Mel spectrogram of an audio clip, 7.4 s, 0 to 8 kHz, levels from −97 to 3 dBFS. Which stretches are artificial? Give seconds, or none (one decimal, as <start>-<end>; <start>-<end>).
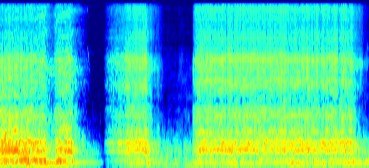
0.0-0.7; 2.5-7.4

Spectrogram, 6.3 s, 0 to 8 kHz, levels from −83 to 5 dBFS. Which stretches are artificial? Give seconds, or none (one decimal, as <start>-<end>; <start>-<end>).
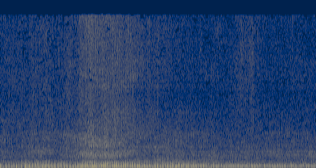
0.0-0.8; 1.5-6.3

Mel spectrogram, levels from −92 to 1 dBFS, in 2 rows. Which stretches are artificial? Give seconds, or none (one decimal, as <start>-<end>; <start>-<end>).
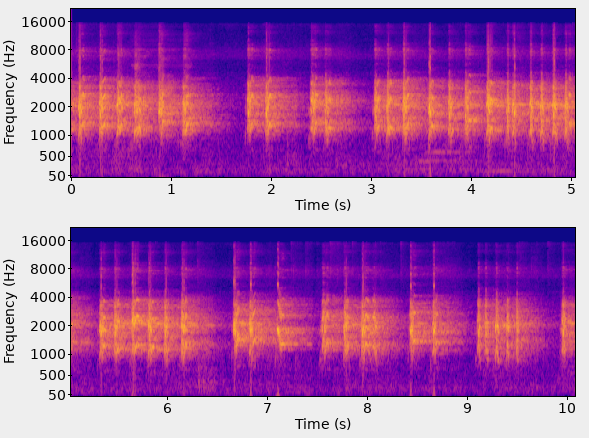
0.6-1.2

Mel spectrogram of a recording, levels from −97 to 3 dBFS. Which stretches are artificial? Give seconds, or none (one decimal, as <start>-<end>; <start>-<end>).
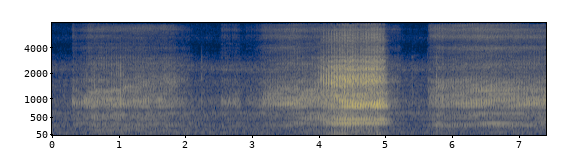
1.0-1.6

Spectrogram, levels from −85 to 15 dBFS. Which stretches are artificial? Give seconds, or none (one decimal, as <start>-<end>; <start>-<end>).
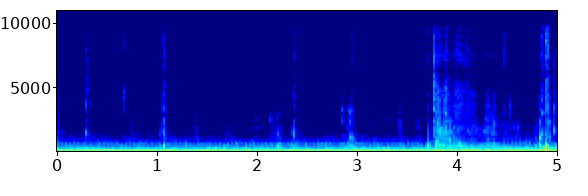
1.2-5.0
